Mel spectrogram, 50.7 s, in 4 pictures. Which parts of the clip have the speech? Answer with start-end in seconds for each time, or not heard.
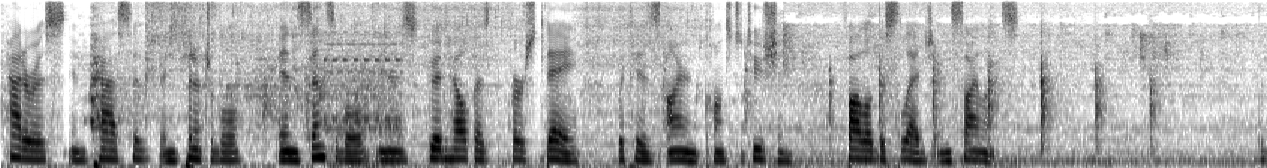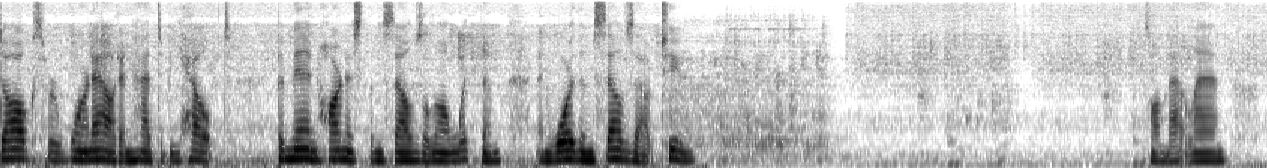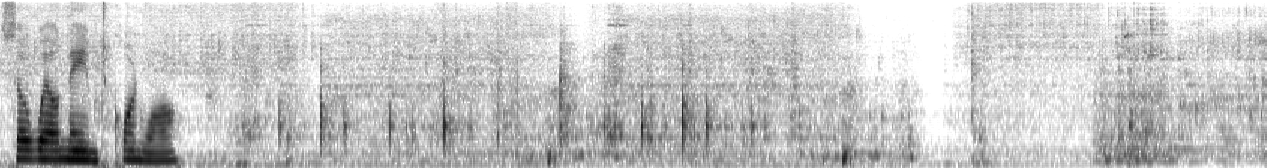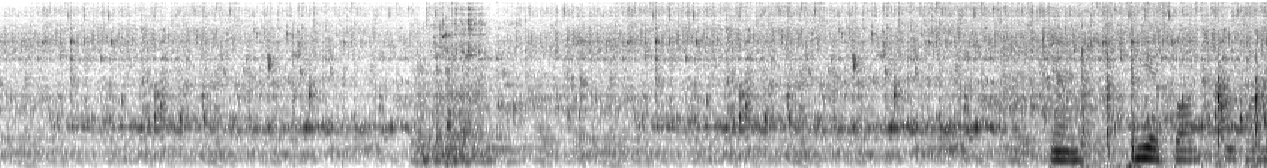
0.0-10.2, 12.6-19.8, 24.1-27.1, 48.5-50.6.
